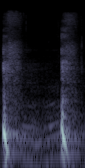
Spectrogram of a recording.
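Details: Two abrupt throat bursts about half a second apart, fitting simple vocal tics in Tourette syndrome.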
